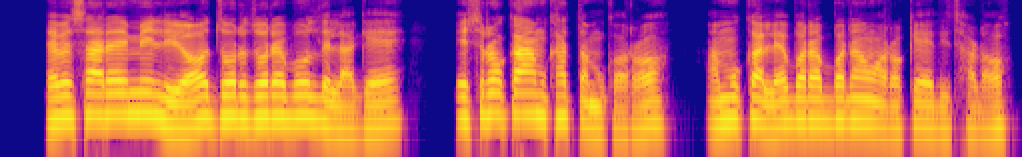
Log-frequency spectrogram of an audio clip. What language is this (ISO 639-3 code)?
bfz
